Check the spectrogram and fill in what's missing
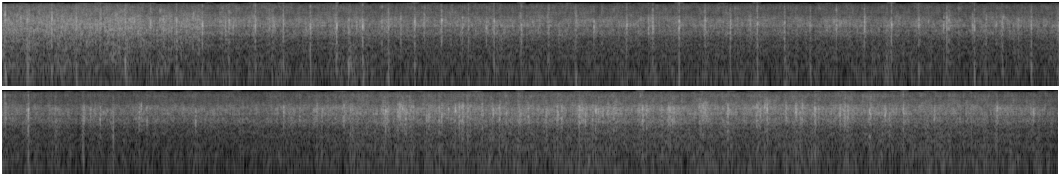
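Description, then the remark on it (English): Sustained audience applause for Sam, who chaired the evening's proceedings, a dense, steady wash of many hands clapping at fairly even loudness for about twenty seconds, with no voices breaking through. “Why don't we give Sam a big round of applause as well for chairing the whole thing.”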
